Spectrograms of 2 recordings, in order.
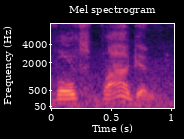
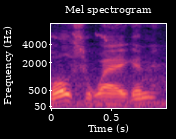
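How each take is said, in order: First: The second part starts with a V sound. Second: The second part starts with a W sound. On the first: This is how Germans say it. "They pronounce the W as a V" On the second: This is how Americans say it. "like we would say in America"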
